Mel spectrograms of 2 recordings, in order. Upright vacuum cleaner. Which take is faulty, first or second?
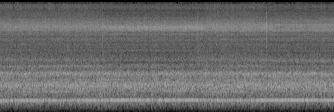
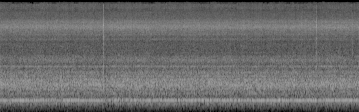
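second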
